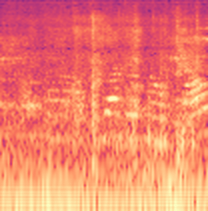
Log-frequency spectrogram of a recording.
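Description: Quiet room tone with a few faint, brief murmurs of a woman's voice.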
